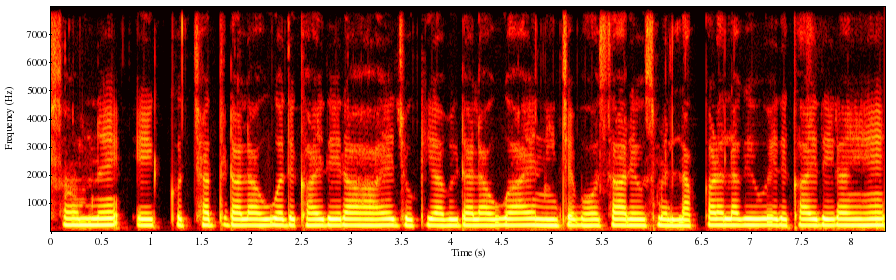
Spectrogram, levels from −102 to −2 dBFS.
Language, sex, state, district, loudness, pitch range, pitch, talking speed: Hindi, female, Rajasthan, Nagaur, -13 LUFS, 220-225 Hz, 220 Hz, 185 wpm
